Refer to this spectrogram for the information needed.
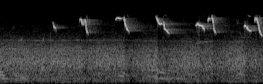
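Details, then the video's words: Singing-competition yellow canary produces a quick run of bright, high, falling chirps, some doubled, coming about every third of a second over low background noise. "Participo en Amarillo Completo Concurso"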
